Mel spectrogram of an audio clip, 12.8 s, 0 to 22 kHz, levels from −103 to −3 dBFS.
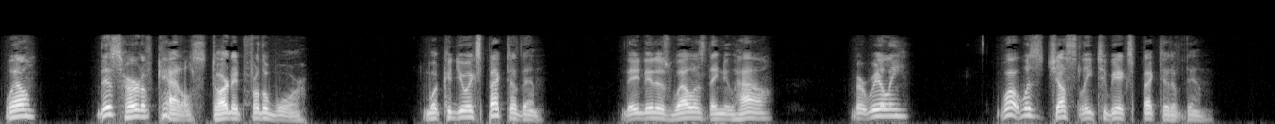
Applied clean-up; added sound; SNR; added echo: none; none; none; none.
